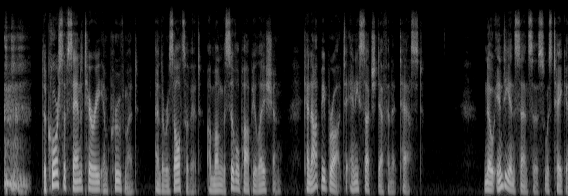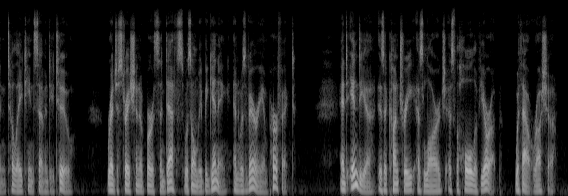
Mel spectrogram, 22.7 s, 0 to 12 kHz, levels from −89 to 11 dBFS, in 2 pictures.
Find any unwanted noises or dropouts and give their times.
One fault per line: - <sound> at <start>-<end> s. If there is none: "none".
- throat clearing at 0.1-0.6 s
